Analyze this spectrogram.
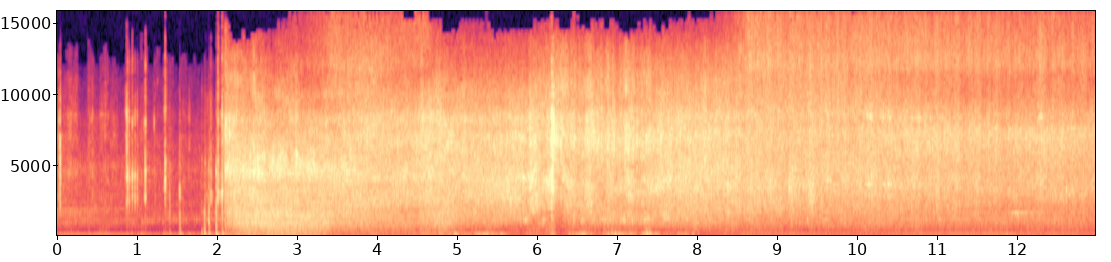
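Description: Garden hose spray nozzle spraying a jet of water over fishing rods, a steady hiss that starts about two seconds in after a few handling clicks.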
